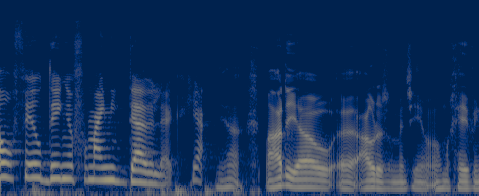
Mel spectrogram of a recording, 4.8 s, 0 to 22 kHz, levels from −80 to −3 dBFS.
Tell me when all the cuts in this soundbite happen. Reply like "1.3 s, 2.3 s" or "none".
none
